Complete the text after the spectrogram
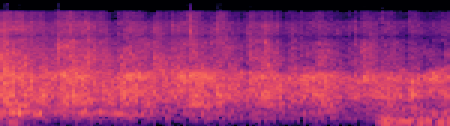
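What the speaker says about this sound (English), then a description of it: "Can we have a warm round of applause," An audience gives a warm round of applause welcoming U.S. Commerce Secretary Howard Lutnick as a guest at an India Today Global event, a steady, full clapping that holds evenly and eases slightly near the end.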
